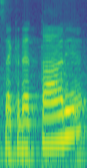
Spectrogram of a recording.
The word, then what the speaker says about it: secretária: o significado da palavra no caso secretária e secretaria observe a sílaba tônica a tonicidade a forma como ele é pronunciada mudou o significado óbvio porque também o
